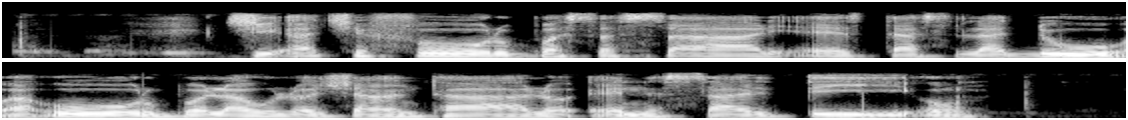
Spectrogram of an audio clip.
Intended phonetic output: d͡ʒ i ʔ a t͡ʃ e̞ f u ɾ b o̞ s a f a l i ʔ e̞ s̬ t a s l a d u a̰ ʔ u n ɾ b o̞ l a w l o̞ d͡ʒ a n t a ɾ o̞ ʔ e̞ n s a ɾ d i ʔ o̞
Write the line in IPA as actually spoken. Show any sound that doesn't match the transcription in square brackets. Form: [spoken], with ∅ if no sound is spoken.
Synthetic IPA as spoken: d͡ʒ i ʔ a t͡ʃ e̞ f u ɾ b o̞ s a [s] a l i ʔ e̞ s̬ t a s l a d u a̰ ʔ u [∅] ɾ b o̞ l a w l o̞ d͡ʒ a n t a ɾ o̞ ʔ e̞ n s a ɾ d i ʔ o̞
